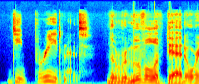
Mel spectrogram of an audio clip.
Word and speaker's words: debridement: And if the wound has dead tissue, it will require debridement, pronounced debridement.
